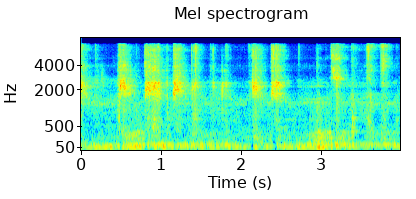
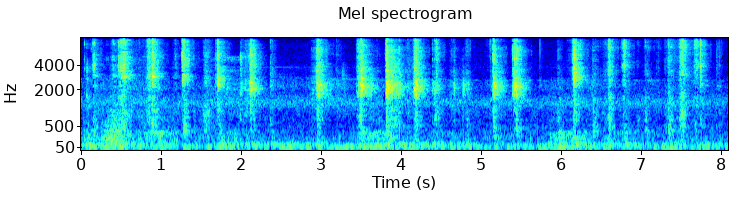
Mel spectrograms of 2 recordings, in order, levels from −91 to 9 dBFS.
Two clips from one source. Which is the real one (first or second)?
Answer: second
